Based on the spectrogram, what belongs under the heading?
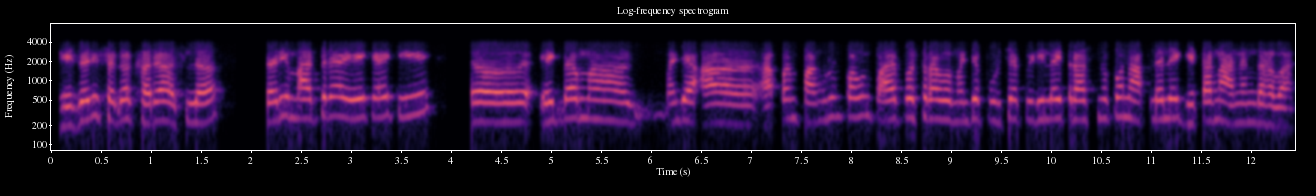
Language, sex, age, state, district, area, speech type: Marathi, female, 60+, Maharashtra, Yavatmal, urban, conversation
